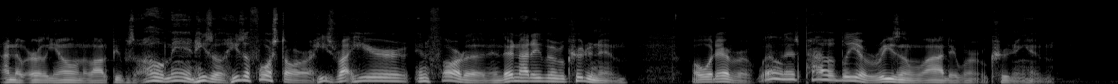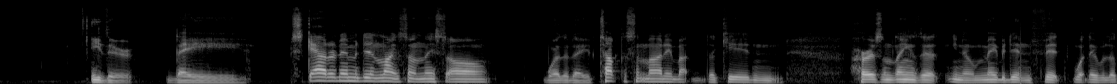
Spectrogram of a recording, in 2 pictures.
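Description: At 21.39 s, just after "that you know maybe", the waveform jumps abruptly instead of continuing smoothly. There is no gap or silence. The audio simply skips ahead. The likely cause is a dropped buffer (overrun): the recording software did not read a block of samples before the hardware overwrote it, so that stretch was lost and the audio on either side was spliced directly together. Only a millisecond or two is missing, so nothing of the words is lost. The fault is heard as a jump in the sound.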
